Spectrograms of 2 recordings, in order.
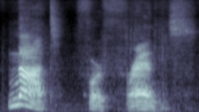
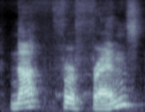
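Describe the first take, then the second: First: Slow, falling and gentle; slow reassurance. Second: Slow, rising with wonder; wondering question. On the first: Bear gently tells the mouse the sign isn't for friends. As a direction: settle it kindly. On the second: The mouse asks Bear back, slow and rising. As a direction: ask it back, hardly believing. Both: Acted.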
